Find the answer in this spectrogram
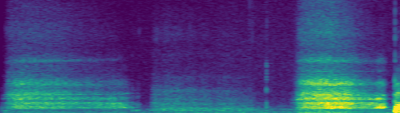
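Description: A woman breathing audibly while exercising, one long breath in the first second or so, then a quieter stretch, then another breath about three seconds in, paced with slow lunge pulses.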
